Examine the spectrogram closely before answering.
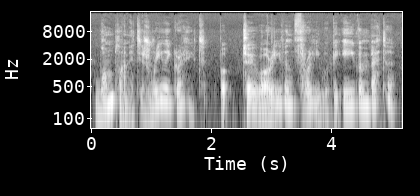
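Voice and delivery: high, light little star; an eager young star, voice lifted high; high childlike star voice. A narrator's reading.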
